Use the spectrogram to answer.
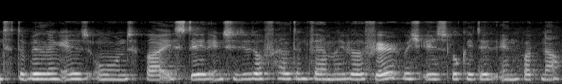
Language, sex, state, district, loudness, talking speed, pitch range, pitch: English, female, Sikkim, Gangtok, -18 LUFS, 190 wpm, 235-250 Hz, 240 Hz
